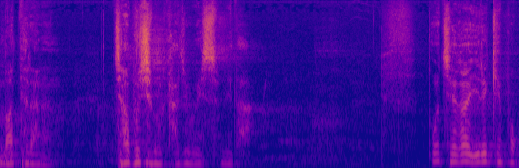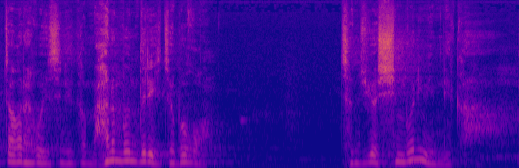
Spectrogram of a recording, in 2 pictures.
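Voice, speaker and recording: A man with a fairly high pitch and a somewhat breathy voice talks at a moderate pace with ordinary pitch variation and long, frequent pauses. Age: 60s. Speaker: pastor. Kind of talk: conference talk.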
